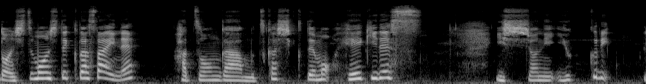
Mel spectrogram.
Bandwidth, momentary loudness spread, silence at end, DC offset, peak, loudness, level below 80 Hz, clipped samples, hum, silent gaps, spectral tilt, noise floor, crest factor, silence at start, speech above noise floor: 16.5 kHz; 11 LU; 0.4 s; under 0.1%; -6 dBFS; -21 LUFS; -50 dBFS; under 0.1%; none; none; -3.5 dB/octave; -43 dBFS; 16 dB; 0 s; 22 dB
